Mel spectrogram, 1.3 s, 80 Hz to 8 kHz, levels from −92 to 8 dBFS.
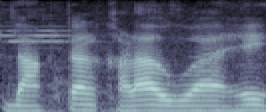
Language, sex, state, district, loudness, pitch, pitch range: Hindi, male, Uttar Pradesh, Jalaun, -17 LUFS, 135 Hz, 130-140 Hz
